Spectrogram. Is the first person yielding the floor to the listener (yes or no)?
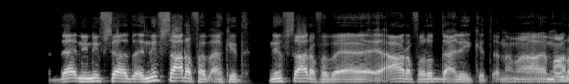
yes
